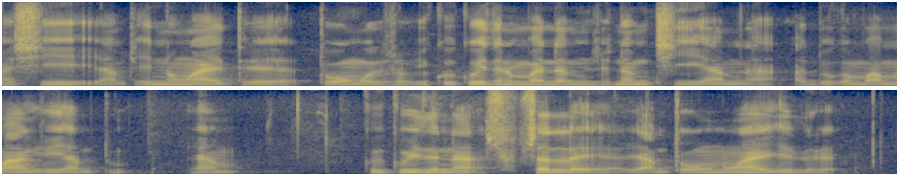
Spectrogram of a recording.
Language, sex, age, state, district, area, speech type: Manipuri, male, 30-45, Manipur, Thoubal, rural, spontaneous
